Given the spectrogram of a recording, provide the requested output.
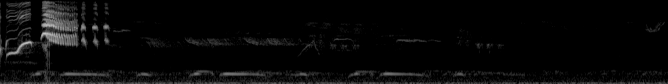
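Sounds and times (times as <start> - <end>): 
common blackbird singing: 0.1 - 1.1.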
